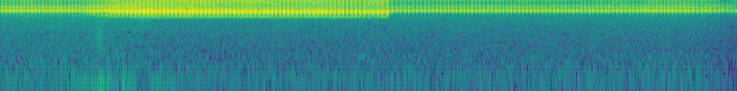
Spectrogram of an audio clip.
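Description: Insects chirring in a steady, high-pitched chorus, an autumn field-and-forest soundscape; the sound steps up in loudness about a second in and drops back near the four-second mark.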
